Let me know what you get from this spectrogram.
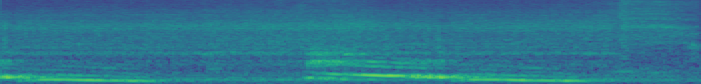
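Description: Treehopper plant-borne vibrations made audible: low, groaning, drawn-out tones that slide down, then a brighter rising answer. The male calls and the female responds in a courtship duet.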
